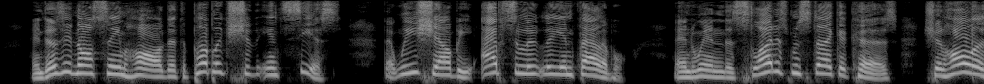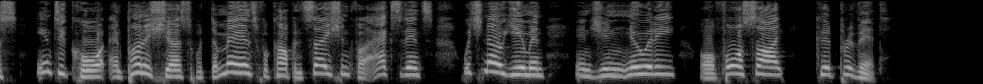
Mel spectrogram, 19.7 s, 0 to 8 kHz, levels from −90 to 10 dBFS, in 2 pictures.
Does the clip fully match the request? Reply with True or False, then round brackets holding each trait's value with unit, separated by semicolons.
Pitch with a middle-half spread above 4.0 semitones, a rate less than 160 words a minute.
True (5.5 semitones; 135 wpm)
